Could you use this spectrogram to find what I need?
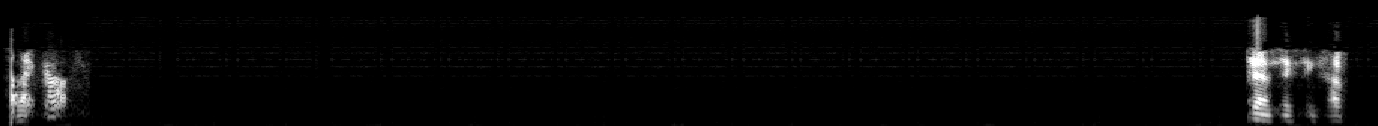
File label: Tempe Police, scanner audio; TEMPE PD A04; SimulcastF-Tempe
